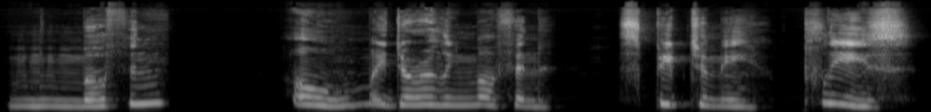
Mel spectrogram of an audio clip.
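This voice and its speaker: A woman's voice: medium pitch, sing-song, measured pace, a little mellow, no echo, clean studio sound, pitched above the performer's own voice. A woman voicing a scatterbrained, doting pegasus mother pony in a storybook, with a chirpy manner and a stammer. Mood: desperate pleading. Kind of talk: animated audiobook character acting.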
